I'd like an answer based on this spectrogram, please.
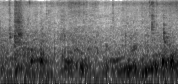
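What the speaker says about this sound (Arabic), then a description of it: "شوف هاي الطيره تيتي توجعت عندي" A pigeon coos in repeated soft, low, throaty notes against a steady background hiss, close by, with no talk.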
